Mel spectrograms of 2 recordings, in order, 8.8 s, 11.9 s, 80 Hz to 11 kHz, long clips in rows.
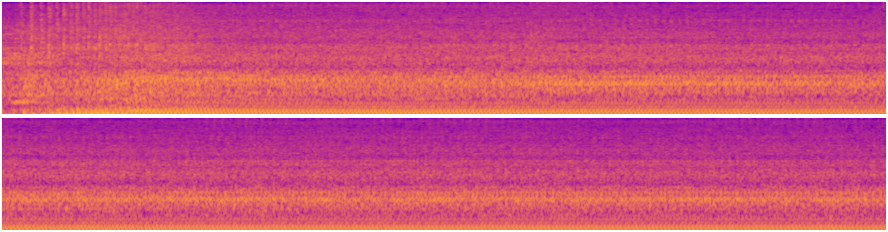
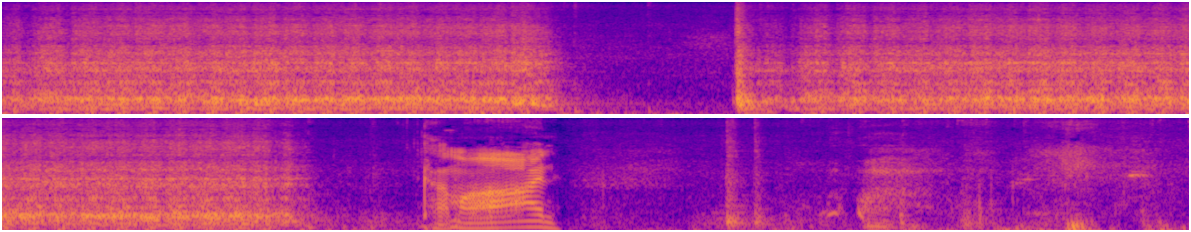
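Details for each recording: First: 1997 MTD Yard Machines riding mower whose tank, fuel lines, filter and carburetor had run completely empty; refueled and hard to start, it catches within a second, then settles into a steady, even low drone. Running normally. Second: 1997 MTD Yard Machines riding mower: fuel tank, lines, filter and carburetor were completely empty, gas just added. Two long bursts of even starter chugging, about four per second, never firing. Cranks but won't start from fuel starvation.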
